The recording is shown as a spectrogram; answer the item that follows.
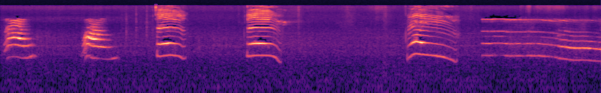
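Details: Domestic cat meowing, six separate harmonic meows spaced about one to two seconds apart, several rising then falling, the last one long and slowly descending; quiet room with faint low background hum.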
